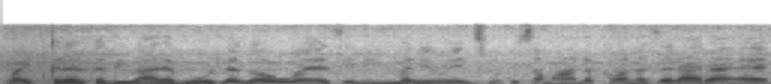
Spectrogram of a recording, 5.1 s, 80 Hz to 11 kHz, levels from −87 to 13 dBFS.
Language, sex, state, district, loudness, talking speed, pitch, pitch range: Hindi, female, Chhattisgarh, Raipur, -17 LUFS, 245 wpm, 205 Hz, 200-210 Hz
